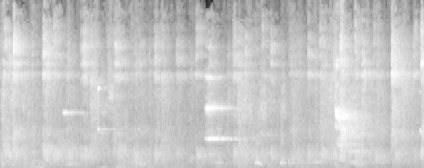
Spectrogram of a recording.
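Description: Table tennis balls click sharply against paddles and the table in a quick rally.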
